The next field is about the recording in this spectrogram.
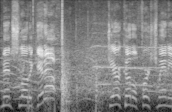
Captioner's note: crowd chatter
